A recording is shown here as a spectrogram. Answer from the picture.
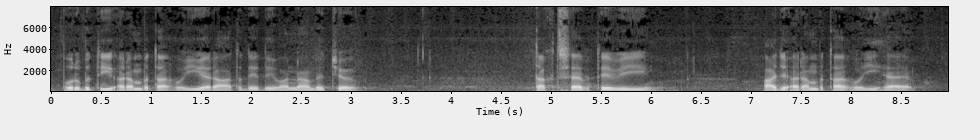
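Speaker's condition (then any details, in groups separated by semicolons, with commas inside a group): No condition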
